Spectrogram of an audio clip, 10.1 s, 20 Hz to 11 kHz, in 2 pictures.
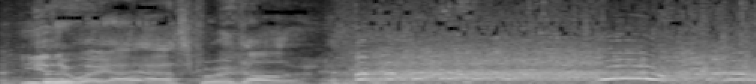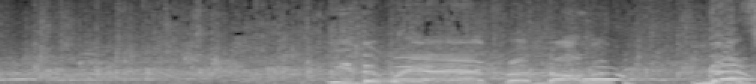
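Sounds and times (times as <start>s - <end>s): audience laughing: 1.7s - 6.3s
audience applauding: 2.7s - 10.0s.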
